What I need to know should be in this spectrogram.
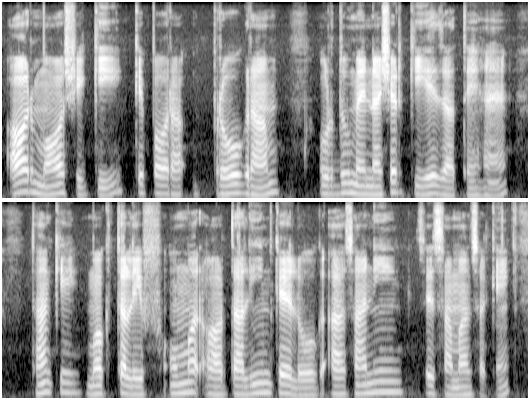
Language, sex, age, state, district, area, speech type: Urdu, male, 30-45, Delhi, New Delhi, urban, spontaneous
